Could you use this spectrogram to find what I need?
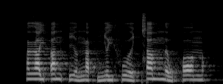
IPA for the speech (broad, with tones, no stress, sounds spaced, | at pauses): ɣ a˧ j ʔ a˧ n ʔ i˨˩˨ ə̯ ŋ a˨˩ k̚ ɲ ə˨˩ j f u˨˩˨ ə̯ c a˧ m n ə˨˩˨ w h ɔ˧ n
